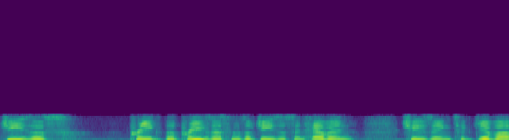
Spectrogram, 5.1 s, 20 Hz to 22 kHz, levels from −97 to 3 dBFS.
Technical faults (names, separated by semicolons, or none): none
